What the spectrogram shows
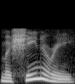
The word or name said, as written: machinery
